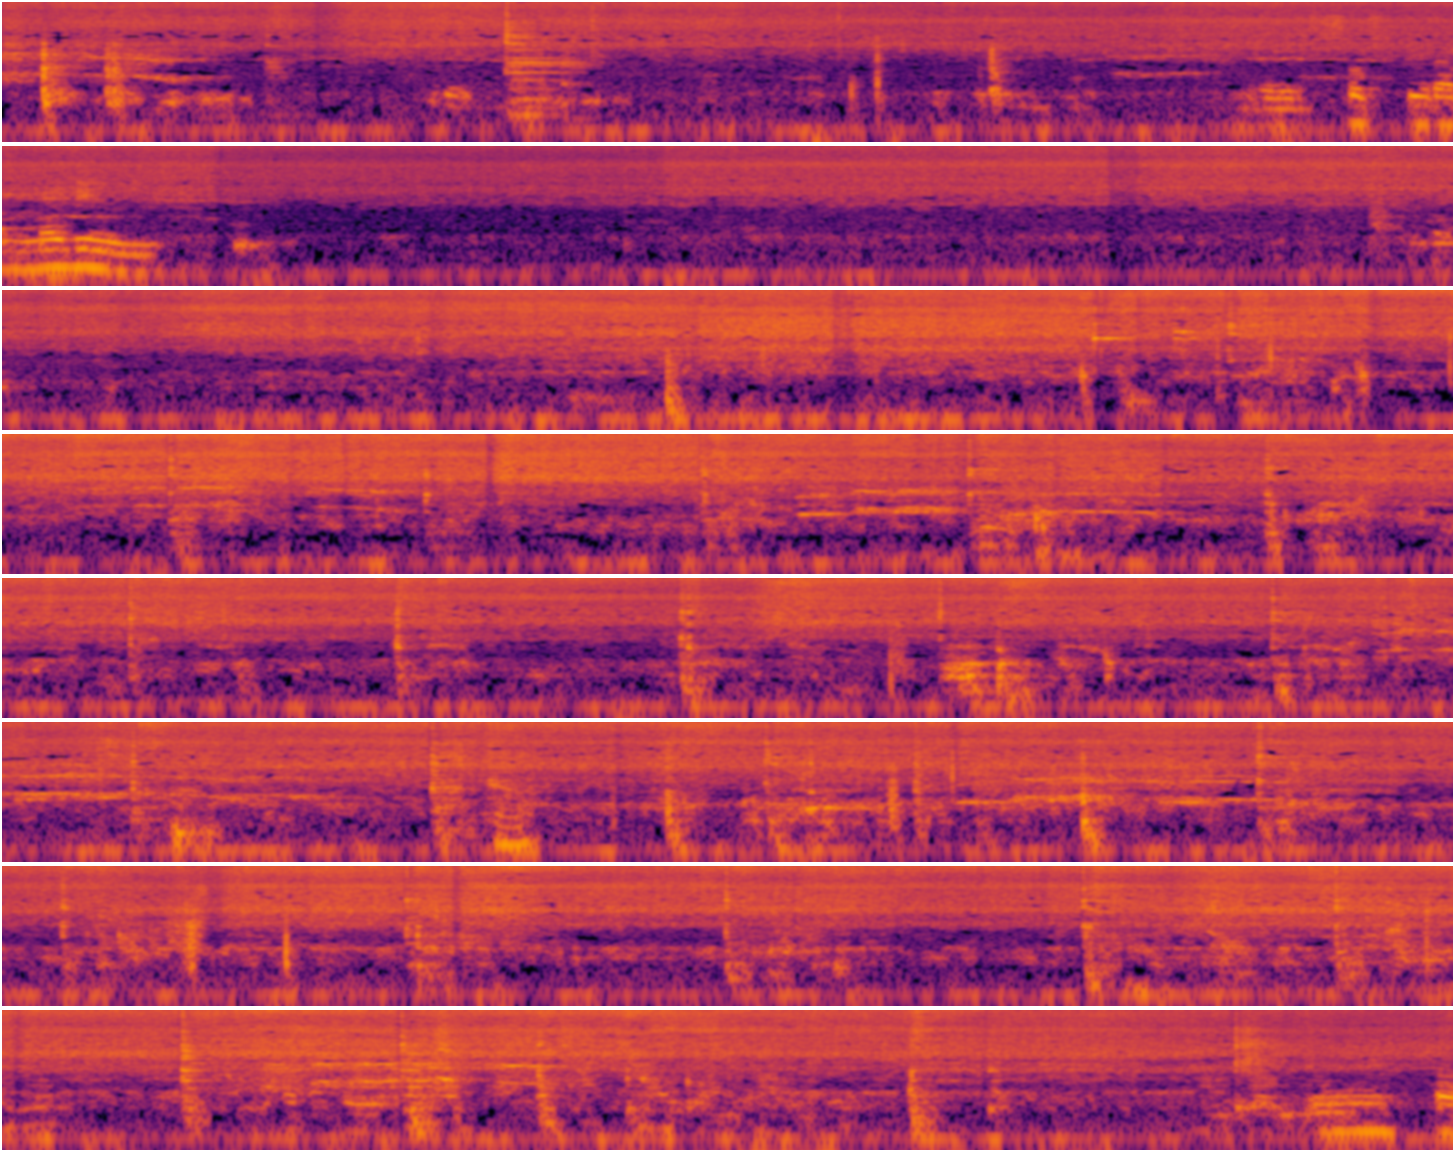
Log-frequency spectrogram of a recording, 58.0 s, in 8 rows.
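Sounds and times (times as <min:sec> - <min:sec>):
meat sizzling in a wok: 0:00.0 - 0:58.0
metal ladle scraping pan: 0:38.4 - 0:43.2.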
